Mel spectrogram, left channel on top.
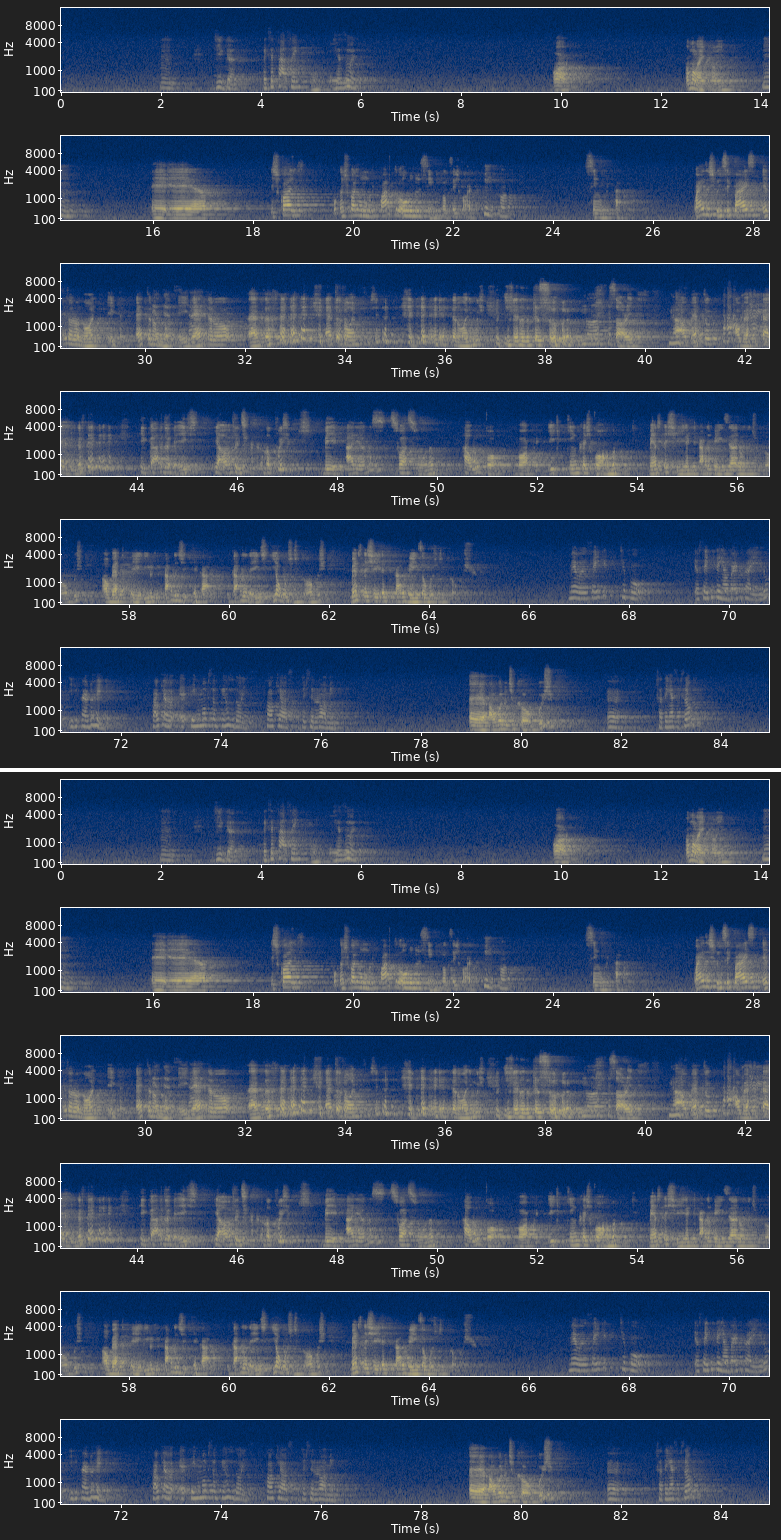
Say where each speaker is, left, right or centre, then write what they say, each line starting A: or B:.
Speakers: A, on the right (about 75°); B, on the right (about 50°).
A: hum. Diga. Tem que ser fácil, hein?
B: hum, é,
A: Jesus.
B: Ó. Vamos lá então, hein?
A: Hum.
B: É, Escolhe. Escolhe um número 4 ou um número 5. Qual que você escolhe?
A: Cinco.
B: 5, tá. Quais os principais heteronônimos, heterono,
A: Meu Deus,
B: e-
A: já
B: hetero,
A: era.
B: heter- <laughs> heterônimos, <laughs> heterônimos de Fernando Pessoa? <laughs>
A: Nossa,
B: Sorry.
A: <laughs> nossa,
B: Alberto,
A: <laughs> nossa,
B: Alberto
A: já
B: Caeiro,
A: era.
B: <laughs> Ricardo Reis e Álvaro de Campos. B. Ariano Suassuna, Raul Bo- Bop e Quincas Borba. Bento Teixeira, Ricardo Reis e Haroldo de Campos, Alberto Queiro, Ricardo, de, Reca- Ricardo Leite e Augusto de Campos, Bento Teixeira, Ricardo Reis e Augusto de Campos.
A: Meu, eu sei que, tipo, eu sei que tem Alberto Caeiro e Ricardo Reis. Qual que é, o- é, Tem uma opção que tem os dois. Qual que é as- o terceiro nome?
B: É, Álvaro de Campos.
A: Ah, só tem essa opção?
